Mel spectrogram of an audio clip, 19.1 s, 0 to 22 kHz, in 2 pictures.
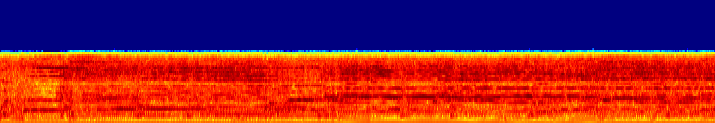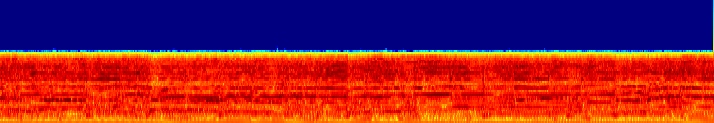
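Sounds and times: guitar accompaniment: 0.0s - 19.0s
man singing into a microphone: 0.0s - 19.0s.

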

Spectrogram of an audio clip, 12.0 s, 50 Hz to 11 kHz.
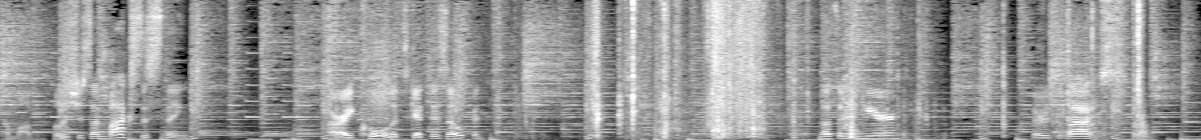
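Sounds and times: background music: 0.0s - 12.0s
cardboard scraping and rustling: 5.0s - 9.4s.

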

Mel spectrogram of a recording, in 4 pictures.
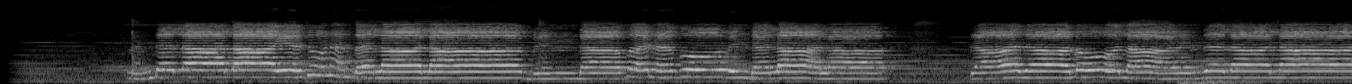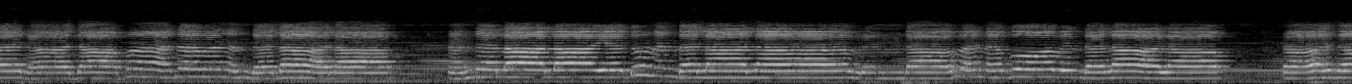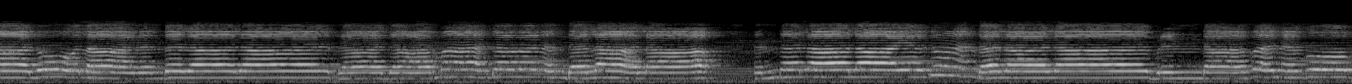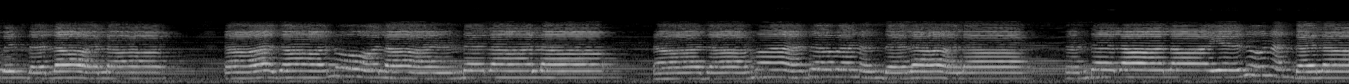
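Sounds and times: girl singing: 1.3s - 9.0s, 9.7s - 54.0s.

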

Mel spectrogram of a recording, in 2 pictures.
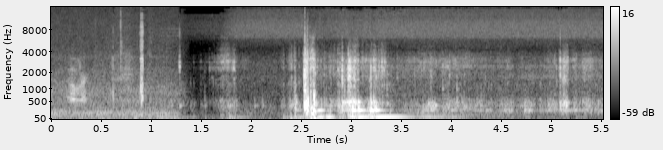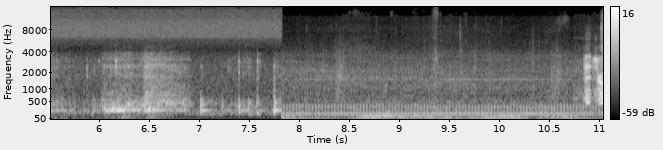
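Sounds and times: steady low hum: 0.0s - 11.0s
knocking and rustling: 1.4s - 7.8s.

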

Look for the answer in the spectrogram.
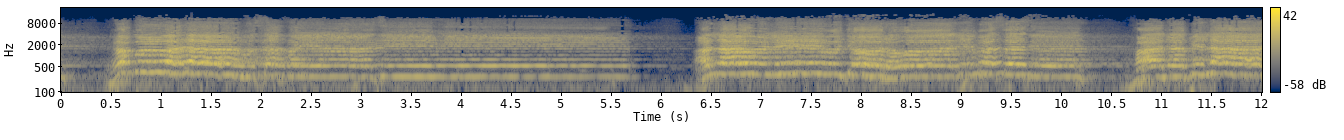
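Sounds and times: group chanting unaccompanied: 0.0s - 12.0s.

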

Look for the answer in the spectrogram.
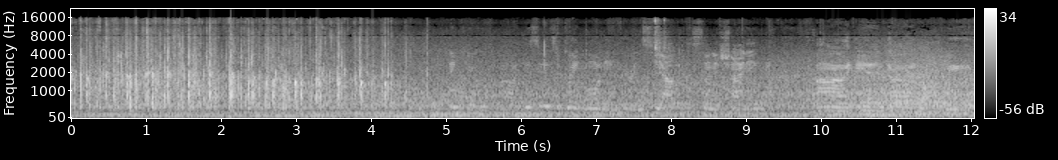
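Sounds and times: crowd applauding: 0.0s - 5.0s.

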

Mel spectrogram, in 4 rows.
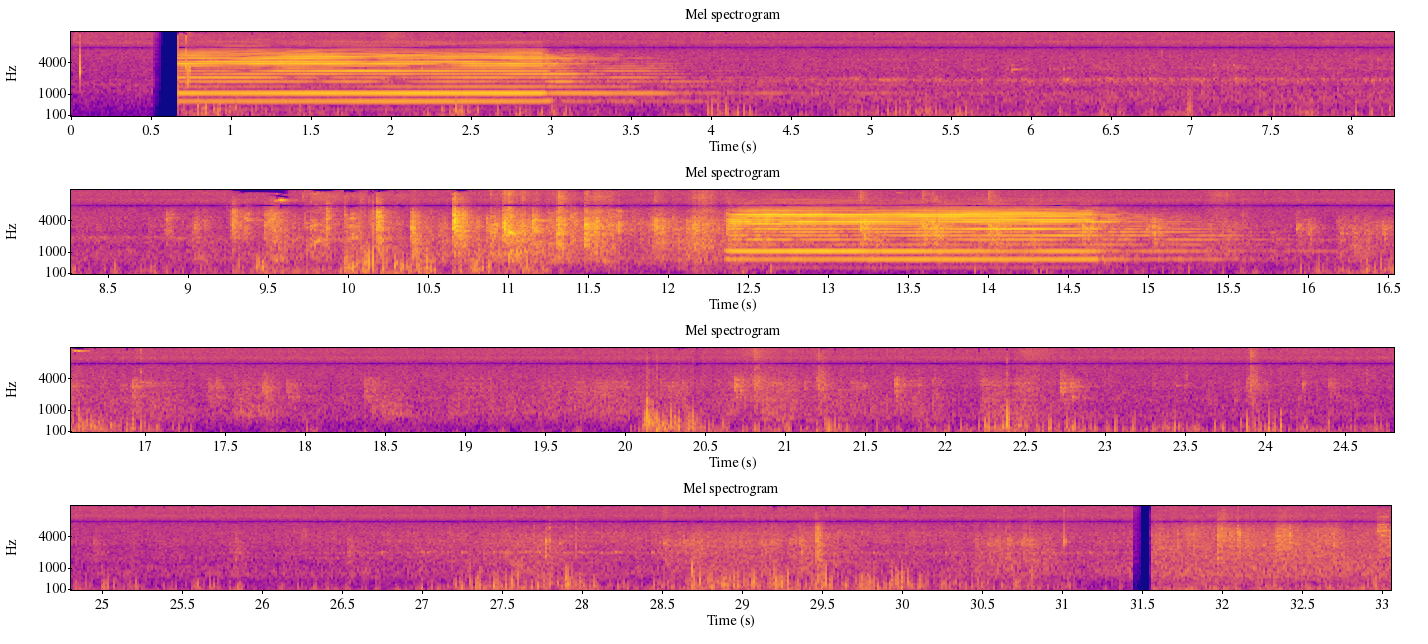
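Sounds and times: locomotive horn blasts: 0.7s - 5.0s, 12.2s - 17.2s
train wagons rumbling: 0.7s - 33.0s
wheels and couplings knocking: 3.2s - 33.0s.

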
